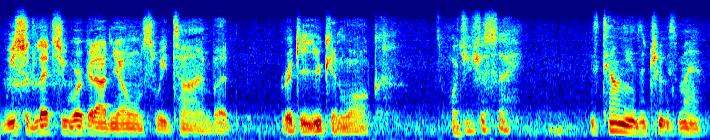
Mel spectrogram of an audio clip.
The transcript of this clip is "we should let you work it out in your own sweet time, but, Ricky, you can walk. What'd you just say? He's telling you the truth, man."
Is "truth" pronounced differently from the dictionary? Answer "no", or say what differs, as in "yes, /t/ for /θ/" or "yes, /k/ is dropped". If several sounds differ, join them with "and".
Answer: yes, /s/ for /θ/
